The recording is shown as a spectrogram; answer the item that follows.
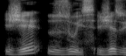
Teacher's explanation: E o S intervocálico se sonoriza. Então, você vai ter Jesus, Jesus.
